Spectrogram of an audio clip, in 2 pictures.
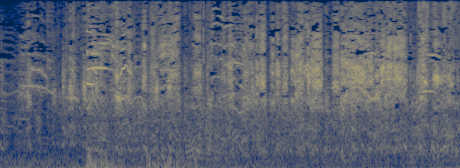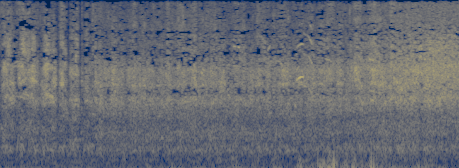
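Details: A crowd of seagulls on Somnath beach, Gujarat, screaming as pilgrims feed them junk food: shrill overlapping squeals and squawks several times a second, with a faint hiss of surf.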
